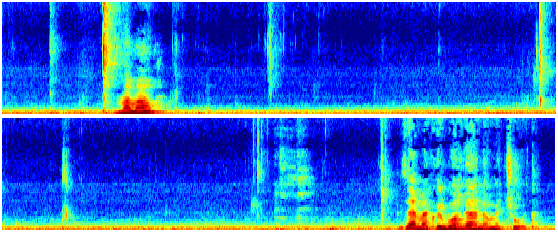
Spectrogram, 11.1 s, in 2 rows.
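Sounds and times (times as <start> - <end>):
low background hum: 0.0 - 11.0
person chewing: 1.7 - 3.2, 5.1 - 6.7, 8.0 - 9.5.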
